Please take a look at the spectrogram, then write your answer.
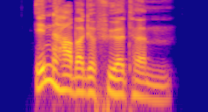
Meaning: strong dative masculine/neuter singular of inhabergeführt
- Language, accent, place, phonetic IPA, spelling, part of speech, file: German, Germany, Berlin, [ˈɪnhaːbɐɡəˌfyːɐ̯tm̩], inhabergeführtem, adjective, De-inhabergeführtem.ogg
